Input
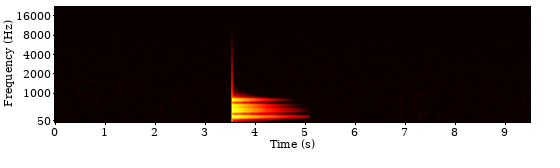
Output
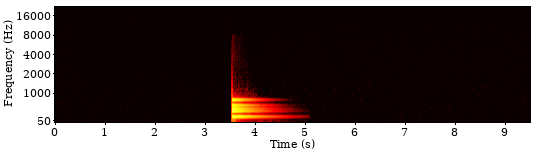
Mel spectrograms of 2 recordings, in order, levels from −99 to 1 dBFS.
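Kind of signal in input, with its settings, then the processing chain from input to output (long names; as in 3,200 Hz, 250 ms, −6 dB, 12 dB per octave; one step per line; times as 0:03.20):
struck metal bell, lowest mode 194 Hz, modes 5, decay 1.49 s, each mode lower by 1 dB, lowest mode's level −16 dB
mains-hum notches 60/120/180/240/300/360 Hz
Opus 48 kbit/s 48,000 Hz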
